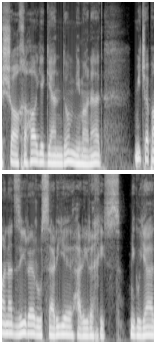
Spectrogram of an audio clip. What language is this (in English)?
Persian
